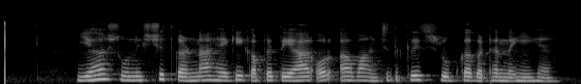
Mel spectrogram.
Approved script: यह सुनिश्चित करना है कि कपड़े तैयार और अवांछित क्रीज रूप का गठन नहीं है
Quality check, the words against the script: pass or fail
pass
